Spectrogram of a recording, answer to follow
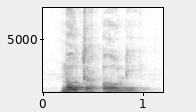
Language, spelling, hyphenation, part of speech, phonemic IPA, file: Dutch, motorolie, mo‧tor‧olie, noun, /ˈmotɔrˌoli/, Nl-motorolie.ogg
- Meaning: motor oil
